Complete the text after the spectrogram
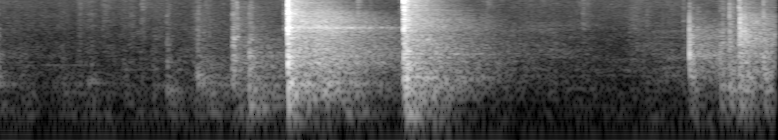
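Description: Adhesive tape is peeled and torn off with sharp ripping sounds.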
